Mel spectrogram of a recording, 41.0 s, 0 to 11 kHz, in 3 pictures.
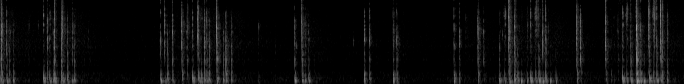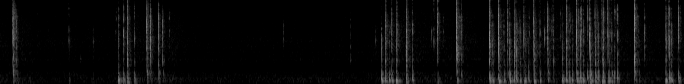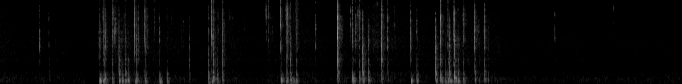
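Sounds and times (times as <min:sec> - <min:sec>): typing on a computer keyboard: 0:00.0 - 0:01.6, 0:03.2 - 0:05.3, 0:05.9 - 0:06.3, 0:07.2 - 0:08.1, 0:09.0 - 0:14.1, 0:16.0 - 0:17.2, 0:21.2 - 0:27.4, 0:29.3 - 0:37.2.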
